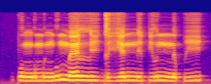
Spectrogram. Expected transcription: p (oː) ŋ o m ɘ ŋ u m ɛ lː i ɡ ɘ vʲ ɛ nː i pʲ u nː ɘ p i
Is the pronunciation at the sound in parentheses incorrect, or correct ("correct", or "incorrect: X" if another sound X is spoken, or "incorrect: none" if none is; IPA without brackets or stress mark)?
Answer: incorrect: o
